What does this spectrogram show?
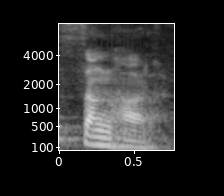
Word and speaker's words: संहार: यानी हा जो है वो कंठ से बोला जाता है, और कंठ से उच्चारित पंचम वर्ण ङा है, तो इसीलिए यहाँ संहार बोलते हैं, संहार या संहार नहीं बोलते, संहार सही उच्चारण है, संहार।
